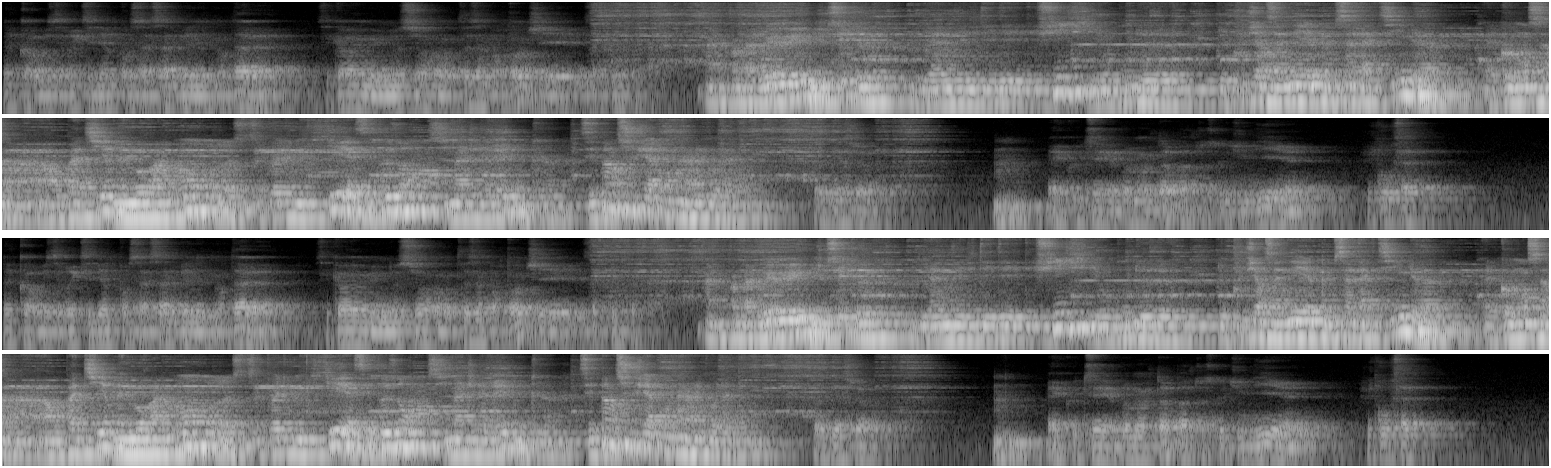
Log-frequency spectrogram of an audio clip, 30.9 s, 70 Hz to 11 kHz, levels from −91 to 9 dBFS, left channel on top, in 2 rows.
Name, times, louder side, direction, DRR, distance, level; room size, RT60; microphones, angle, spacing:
voice 1, 0.0-2.7 3.2-6.4 23.6-24.2 25.9-28.4 29.1-29.5, right 2 dB, 90° right, -3 dB, 0.5 m, -31 dB
sound 1, 5.9-10.2 10.7-20.7 21.1-21.7 22.0-24.8, right 1 dB, 10° right, 1.4 m, -35 dB
voice 2, 7.0-11.8 12.2-14.4 14.8-22.9 25.4-25.6, right 1 dB, 75° right, -2 dB, 0.8 m, -18 dB
4.4 x 3.8 x 2.5 m, 1.5 s
head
